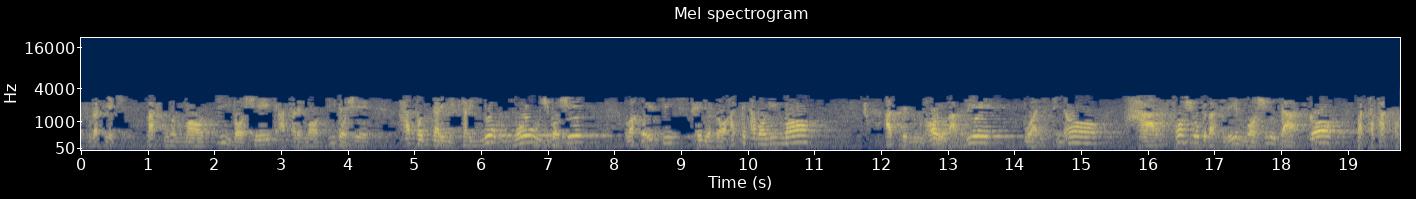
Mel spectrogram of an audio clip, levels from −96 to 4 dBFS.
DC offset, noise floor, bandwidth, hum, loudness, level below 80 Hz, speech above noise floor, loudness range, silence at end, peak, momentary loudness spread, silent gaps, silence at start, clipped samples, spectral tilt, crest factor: under 0.1%; -41 dBFS; 3.2 kHz; none; -19 LUFS; -60 dBFS; 22 dB; 4 LU; 0 s; 0 dBFS; 16 LU; none; 0 s; under 0.1%; -8.5 dB/octave; 20 dB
